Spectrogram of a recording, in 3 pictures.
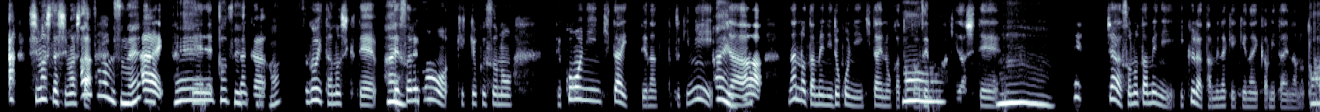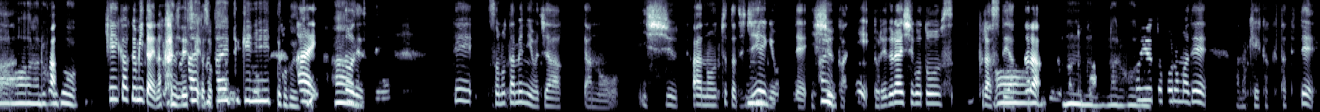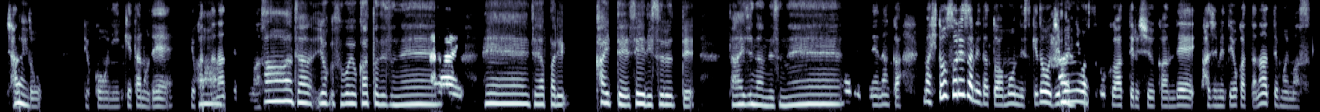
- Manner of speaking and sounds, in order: none
- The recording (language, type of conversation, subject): Japanese, podcast, 自分を変えた習慣は何ですか？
